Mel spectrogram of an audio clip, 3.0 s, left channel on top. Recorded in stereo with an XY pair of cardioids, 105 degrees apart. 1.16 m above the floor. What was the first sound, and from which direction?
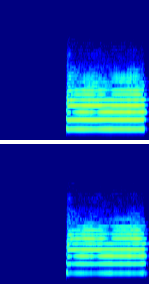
A trumpet, 35° left.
